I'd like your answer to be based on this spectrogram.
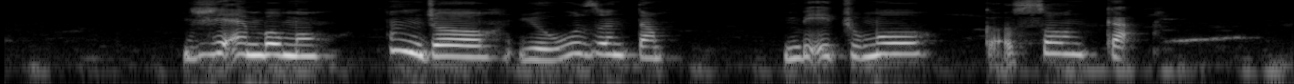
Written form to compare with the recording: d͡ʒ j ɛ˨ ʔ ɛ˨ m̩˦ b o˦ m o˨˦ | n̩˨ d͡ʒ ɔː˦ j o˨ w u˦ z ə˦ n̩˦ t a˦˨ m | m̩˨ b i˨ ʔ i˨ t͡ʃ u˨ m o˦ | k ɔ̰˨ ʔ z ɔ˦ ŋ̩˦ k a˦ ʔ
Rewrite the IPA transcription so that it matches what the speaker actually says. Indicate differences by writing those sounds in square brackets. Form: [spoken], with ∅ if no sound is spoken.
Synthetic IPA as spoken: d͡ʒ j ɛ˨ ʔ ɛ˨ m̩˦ b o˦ m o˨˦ | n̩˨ d͡ʒ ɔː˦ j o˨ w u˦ z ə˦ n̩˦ t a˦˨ m | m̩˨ b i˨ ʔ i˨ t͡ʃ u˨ m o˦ | k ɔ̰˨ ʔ [s] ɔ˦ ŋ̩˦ k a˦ ʔ

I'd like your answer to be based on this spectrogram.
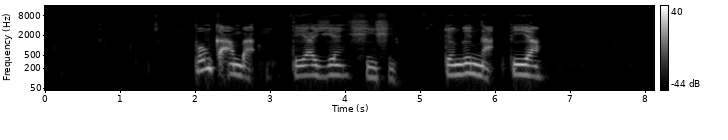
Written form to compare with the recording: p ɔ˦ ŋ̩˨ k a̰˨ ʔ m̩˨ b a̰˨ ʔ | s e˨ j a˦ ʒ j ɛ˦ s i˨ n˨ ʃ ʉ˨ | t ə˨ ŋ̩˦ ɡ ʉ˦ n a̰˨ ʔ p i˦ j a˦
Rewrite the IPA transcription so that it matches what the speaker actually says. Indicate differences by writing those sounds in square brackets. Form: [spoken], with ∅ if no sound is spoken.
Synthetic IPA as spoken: p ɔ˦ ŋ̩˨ k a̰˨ ʔ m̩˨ b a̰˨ ʔ | [t] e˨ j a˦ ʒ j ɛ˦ [ʃ] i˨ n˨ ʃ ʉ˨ | t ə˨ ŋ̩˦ ɡ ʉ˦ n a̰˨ ʔ p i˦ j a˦

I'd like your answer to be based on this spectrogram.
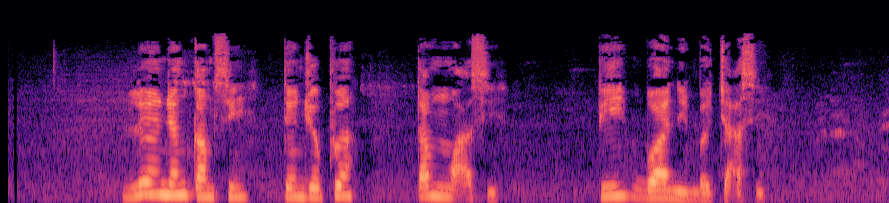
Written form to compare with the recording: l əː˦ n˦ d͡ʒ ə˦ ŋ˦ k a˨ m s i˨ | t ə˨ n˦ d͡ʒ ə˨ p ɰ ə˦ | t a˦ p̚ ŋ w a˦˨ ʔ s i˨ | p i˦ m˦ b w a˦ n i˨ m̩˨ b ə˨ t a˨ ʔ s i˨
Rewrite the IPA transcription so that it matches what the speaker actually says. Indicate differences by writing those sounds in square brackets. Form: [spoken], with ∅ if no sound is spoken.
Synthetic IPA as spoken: l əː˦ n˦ d͡ʒ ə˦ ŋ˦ k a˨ m s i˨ | t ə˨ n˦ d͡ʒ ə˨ p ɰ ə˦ | t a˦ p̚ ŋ w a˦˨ ʔ s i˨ | p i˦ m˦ b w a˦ n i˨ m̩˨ b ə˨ [t͡ʃ] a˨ ʔ s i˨

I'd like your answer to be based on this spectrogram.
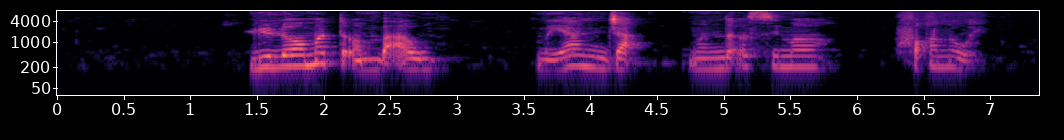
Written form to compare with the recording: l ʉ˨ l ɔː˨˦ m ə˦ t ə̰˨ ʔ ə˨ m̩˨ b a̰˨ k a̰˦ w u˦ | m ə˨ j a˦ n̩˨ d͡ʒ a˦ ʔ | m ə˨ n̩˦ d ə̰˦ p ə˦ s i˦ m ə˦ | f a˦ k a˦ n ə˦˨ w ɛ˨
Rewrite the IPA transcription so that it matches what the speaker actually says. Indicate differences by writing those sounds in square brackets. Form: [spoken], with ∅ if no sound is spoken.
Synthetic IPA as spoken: l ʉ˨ l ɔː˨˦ m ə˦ t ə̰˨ ʔ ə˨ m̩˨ b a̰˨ [ʔ] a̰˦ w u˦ | m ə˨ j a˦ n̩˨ d͡ʒ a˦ ʔ | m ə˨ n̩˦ d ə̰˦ [ʔ] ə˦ s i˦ m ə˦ | f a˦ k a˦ n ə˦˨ w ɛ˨

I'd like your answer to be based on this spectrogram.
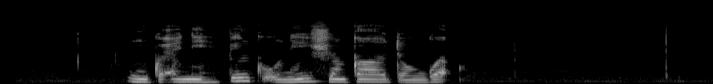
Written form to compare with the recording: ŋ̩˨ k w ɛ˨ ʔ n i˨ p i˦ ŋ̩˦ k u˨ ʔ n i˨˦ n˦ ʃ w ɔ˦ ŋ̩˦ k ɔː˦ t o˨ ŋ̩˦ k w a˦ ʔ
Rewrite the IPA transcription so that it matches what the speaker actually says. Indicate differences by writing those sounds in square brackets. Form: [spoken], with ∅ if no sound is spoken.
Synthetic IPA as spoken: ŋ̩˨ k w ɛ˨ ʔ n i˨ p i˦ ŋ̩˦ k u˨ ʔ n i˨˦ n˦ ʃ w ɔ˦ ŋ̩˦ k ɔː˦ t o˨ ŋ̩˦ [ɡ] w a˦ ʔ

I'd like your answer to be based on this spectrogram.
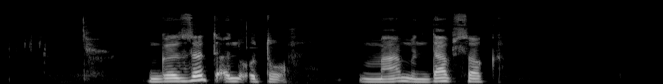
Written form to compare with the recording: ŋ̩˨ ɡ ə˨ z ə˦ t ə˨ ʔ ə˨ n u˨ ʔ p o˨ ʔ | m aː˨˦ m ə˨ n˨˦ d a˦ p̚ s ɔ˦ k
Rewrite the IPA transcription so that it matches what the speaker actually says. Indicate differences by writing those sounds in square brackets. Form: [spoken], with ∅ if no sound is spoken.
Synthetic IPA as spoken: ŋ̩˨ ɡ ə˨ z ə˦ t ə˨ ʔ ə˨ n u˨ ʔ [t] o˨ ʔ | m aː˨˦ m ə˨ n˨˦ d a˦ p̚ s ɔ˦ k

